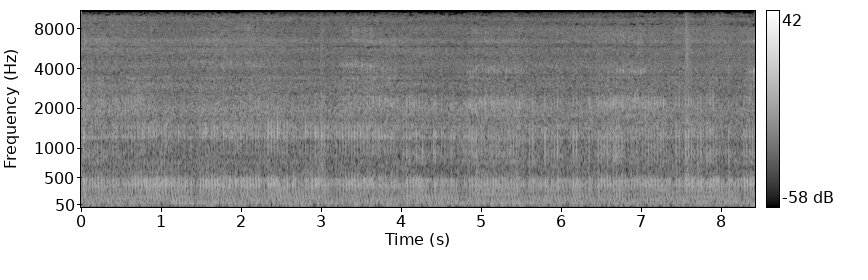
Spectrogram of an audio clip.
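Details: Low continuous purring from a mother cat talking to her kittens on the Istanbul streets, an even throbbing drone without pauses, over a faint murmur of background hum.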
